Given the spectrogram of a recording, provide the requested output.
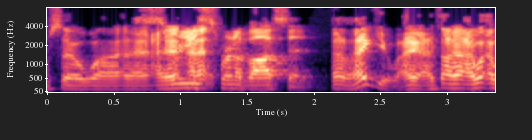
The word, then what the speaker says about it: Srinivasan: Everyone thought, and I can't pronounce his last name, so Srinivasan.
